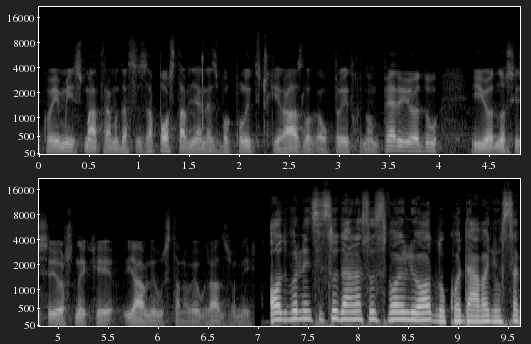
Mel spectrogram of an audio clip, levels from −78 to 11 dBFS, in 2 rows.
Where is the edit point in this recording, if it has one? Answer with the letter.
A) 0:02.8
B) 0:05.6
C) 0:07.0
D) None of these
C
